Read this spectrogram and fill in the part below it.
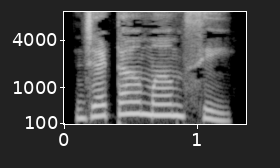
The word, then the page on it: ಜಟಮಾಂಸಿ: jaṭamāmsi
